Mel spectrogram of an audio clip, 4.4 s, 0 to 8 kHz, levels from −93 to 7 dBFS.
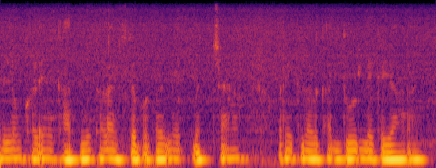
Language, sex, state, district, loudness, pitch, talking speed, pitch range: Hindi, male, Uttar Pradesh, Lucknow, -15 LUFS, 105 Hz, 300 wpm, 100-110 Hz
